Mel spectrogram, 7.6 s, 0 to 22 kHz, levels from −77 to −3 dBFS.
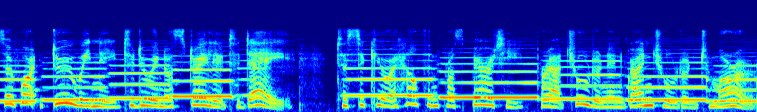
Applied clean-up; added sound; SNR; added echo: none; Wind instrument, woodwind instrument; 1 dB; none.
